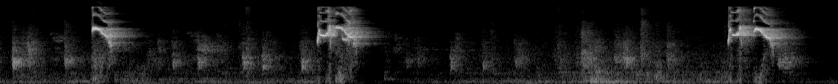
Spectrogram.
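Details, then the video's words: Male and female lovebirds, rosy-faced and Fischer's, giving mating calls: three piercing shrieks spaced a few seconds apart, with soft twittering and chatter filling the intervals. "نداءات ذكور وإناث طيور الروز والفيشر من أجل التزاوج"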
